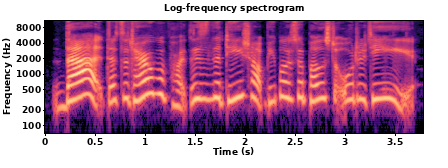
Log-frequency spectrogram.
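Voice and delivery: mock outrage about the tea shop; indignant outburst.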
